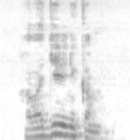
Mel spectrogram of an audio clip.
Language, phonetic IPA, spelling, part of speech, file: Russian, [xəɫɐˈdʲilʲnʲɪkəm], холодильником, noun, LL-Q7737 (rus)-холодильником.wav
- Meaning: instrumental singular of холоди́льник (xolodílʹnik)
